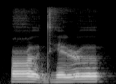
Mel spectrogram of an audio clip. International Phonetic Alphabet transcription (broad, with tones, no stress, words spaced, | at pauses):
ʕɵ˥˩dʱe˦ ɭɵ˦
